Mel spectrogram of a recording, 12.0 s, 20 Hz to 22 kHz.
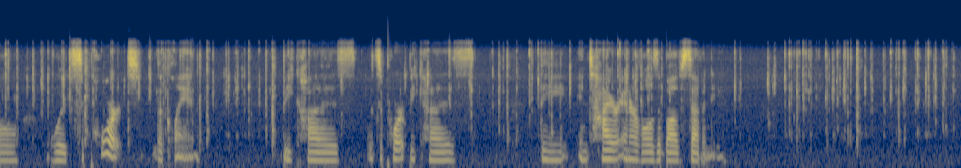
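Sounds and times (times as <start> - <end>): keyboard typing: 0.0 - 8.6, 9.2 - 12.0.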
